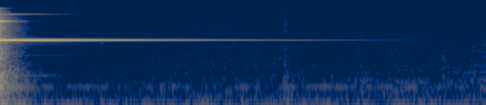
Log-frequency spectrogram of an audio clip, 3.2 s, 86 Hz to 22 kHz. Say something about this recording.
Samples of the small Glockenspiel I started out on as a child.
Have fun!
Recorded with a Zoom H5 and a Rode NT2000.
Edited in Audacity and ocenaudio.
It's always nice to hear what projects you use these sounds for.
campanelli, Glockenspiel, metal, metallophone, multi-sample, multisample, note, one-shot, percussion, recording, sample, sample-pack, single-note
